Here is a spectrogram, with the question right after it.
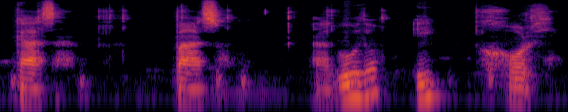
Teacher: todas estas son palabras graves o llanas porque tiene su sílaba tónica en la penúltima sílaba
